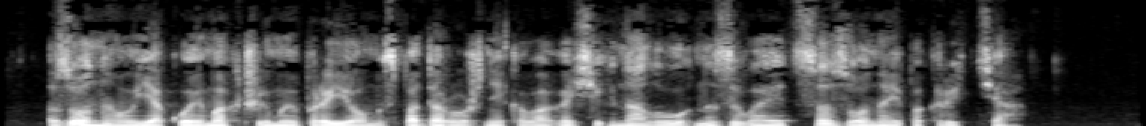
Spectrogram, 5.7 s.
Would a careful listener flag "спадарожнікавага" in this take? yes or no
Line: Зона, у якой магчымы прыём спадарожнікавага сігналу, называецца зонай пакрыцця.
no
